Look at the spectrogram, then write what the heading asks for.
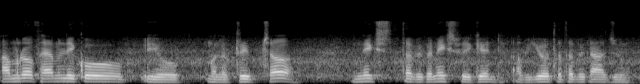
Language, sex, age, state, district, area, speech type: Nepali, male, 30-45, West Bengal, Darjeeling, rural, spontaneous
